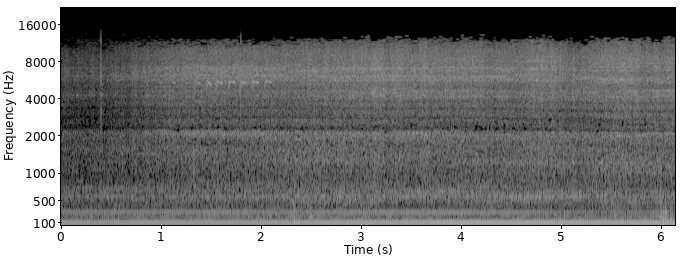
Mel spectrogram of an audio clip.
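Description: Kawasaki ZX636 inline-four engine running at a steady low engine speed as the bike rolls along, slowly growing louder as it comes closer.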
